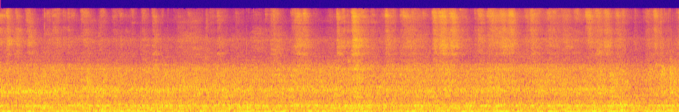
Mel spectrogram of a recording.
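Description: Metro-Cammell M-Train electric multiple unit running along the line, heard from inside the car: a steady rumble of wheels and running gear with a low hum. A few faint clicks come through partway in.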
